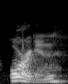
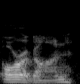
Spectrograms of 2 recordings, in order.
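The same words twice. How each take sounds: First: It is pronounced the way locals say it. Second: It is pronounced the way outsiders say it. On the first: The speaker is from the place. "that's how you say it if you're from there" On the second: The speaker is not from the place. "Everybody else calls it Oregon"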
